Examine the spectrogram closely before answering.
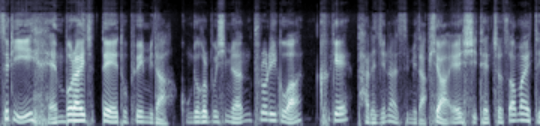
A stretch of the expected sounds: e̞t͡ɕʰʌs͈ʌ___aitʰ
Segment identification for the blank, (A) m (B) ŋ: A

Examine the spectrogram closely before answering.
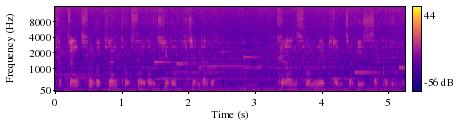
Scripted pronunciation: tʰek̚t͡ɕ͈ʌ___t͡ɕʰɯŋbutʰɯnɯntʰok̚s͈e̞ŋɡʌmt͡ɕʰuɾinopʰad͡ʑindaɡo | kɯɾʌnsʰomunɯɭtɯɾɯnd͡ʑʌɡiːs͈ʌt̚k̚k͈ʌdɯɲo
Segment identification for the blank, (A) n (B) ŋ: B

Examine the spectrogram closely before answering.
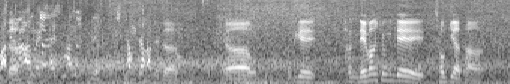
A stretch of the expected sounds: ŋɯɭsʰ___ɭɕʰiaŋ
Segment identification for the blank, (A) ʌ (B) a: B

